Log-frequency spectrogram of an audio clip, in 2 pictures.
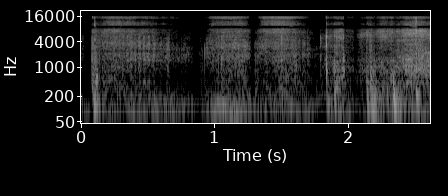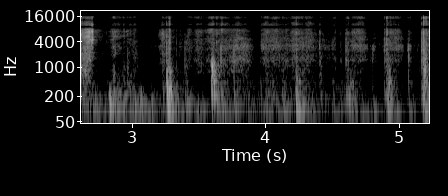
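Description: A single thin red origami paper sheet from Daiso Japan, about 15 cm square, flat and solid with a diamond emboss pattern, is held in both hands and handled and rubbed with the fingertips. Soft, steady papery rustling and scratchy rubbing carry across the clip, broken by short, sharp crinkles and snaps. The result is a crisp, close, dry paper texture with quick decays.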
